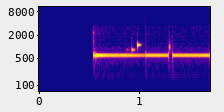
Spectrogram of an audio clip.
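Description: Telephone tones as a number is dialled: a steady mid-pitched electronic tone holds throughout, broken by a couple of brief blips.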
